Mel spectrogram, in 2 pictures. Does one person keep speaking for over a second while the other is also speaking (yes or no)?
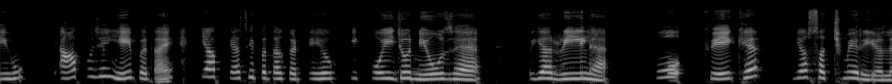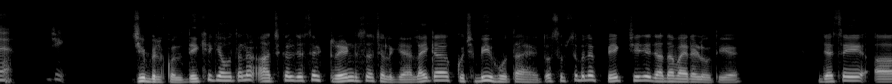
no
